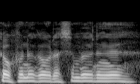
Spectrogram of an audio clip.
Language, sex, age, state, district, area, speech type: Bodo, male, 45-60, Assam, Kokrajhar, urban, spontaneous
